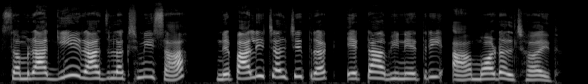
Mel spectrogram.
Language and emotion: Maithili, neutral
